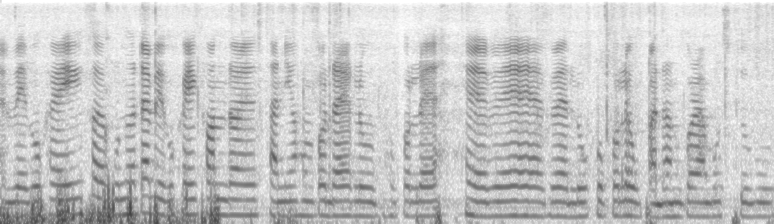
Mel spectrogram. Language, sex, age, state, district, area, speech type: Assamese, female, 30-45, Assam, Jorhat, urban, spontaneous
